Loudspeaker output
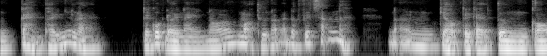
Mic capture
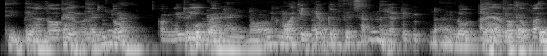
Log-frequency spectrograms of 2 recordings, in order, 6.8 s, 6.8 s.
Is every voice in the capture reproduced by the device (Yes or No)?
No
